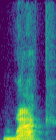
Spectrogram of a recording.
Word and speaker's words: WEC: as excited about that imsa and Thea whack or that's FIA Weck I think is how you pronounce it um is that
